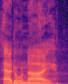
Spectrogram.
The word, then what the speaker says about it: Adonai: The Jews considered that name so sacred that they added vowels to make it be pronounced as Adonai, It's another word you've probably heard in the past, Adonai, also meaning Lord.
